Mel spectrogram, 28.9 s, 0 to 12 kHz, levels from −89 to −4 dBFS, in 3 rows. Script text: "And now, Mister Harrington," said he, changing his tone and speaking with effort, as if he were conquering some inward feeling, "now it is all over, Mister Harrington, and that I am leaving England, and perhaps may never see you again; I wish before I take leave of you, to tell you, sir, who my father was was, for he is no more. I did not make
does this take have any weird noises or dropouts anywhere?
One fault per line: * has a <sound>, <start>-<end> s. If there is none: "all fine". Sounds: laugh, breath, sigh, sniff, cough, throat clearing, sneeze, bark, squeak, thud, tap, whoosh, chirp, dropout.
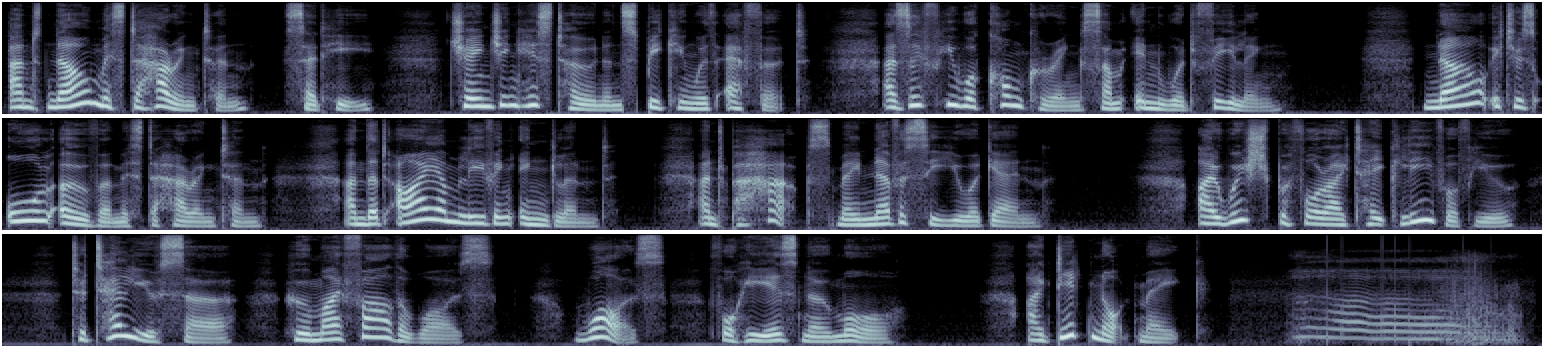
* has a sigh, 27.3-28.8 s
